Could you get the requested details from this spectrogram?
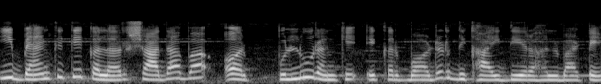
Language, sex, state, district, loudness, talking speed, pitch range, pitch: Bhojpuri, female, Bihar, East Champaran, -16 LUFS, 160 wpm, 210-265 Hz, 230 Hz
